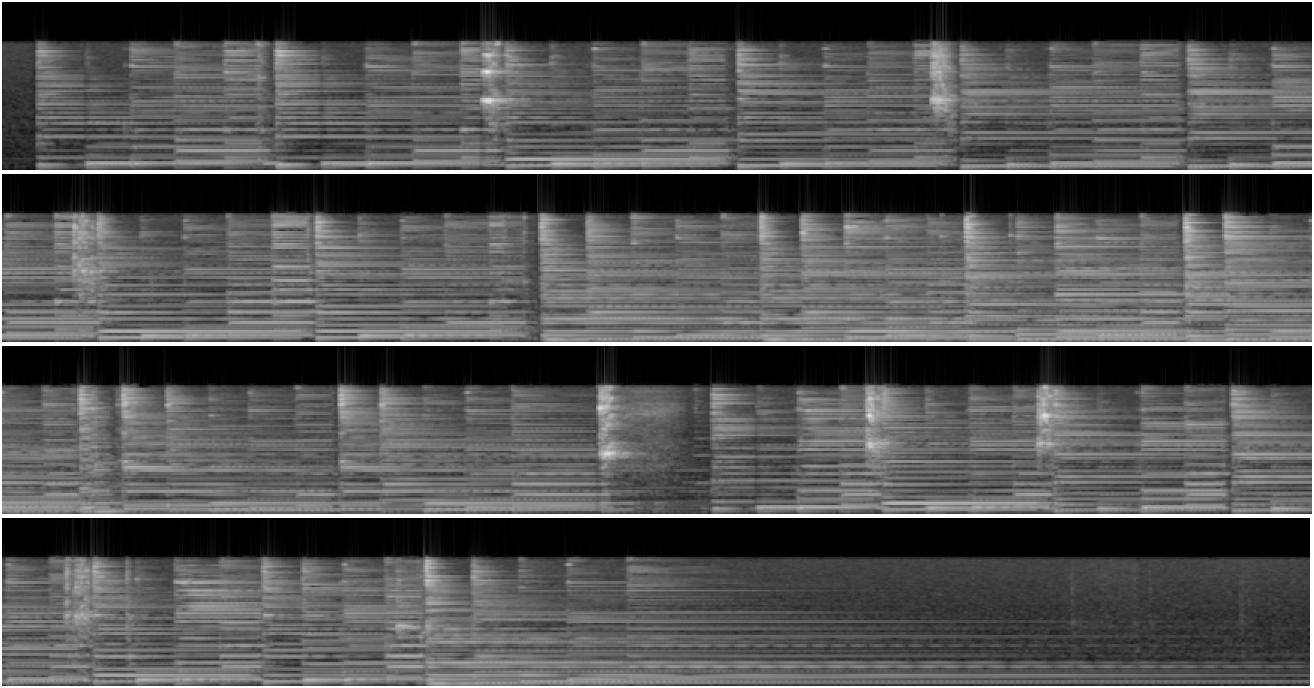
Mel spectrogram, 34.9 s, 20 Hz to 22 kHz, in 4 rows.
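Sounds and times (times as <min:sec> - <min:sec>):
fingerstyle jumbo guitar: 0:00.0 - 0:34.9.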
